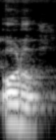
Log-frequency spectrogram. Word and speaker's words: auto: আমাদের পরের শব্দ ওঠো ওঠো এটা ওরা যদি ফ্ল্যাপিং করে উচ্চারণ করবে ওড়ো ওড়ো ওড়ো আমরা সেন্টেন্সে ব্যবহার করতে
